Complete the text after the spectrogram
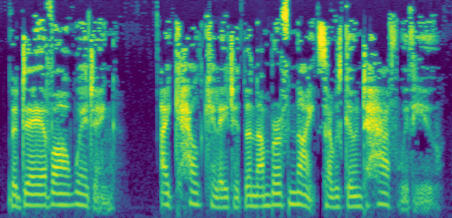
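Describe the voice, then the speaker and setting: A man reading an audiobook, voicing a gruff, protective nobleman husband in a low, tender voice. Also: brisk, no room sound, studio quality. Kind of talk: audiobook dialogue.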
